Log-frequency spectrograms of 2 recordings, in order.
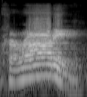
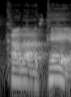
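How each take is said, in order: First: It has the anglicized American pronunciation. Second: It has the original Japanese pronunciation. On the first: The speaker calls it wrong. "as Americans have bastardized the pronunciation" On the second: The speaker calls it right. "It's karate"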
